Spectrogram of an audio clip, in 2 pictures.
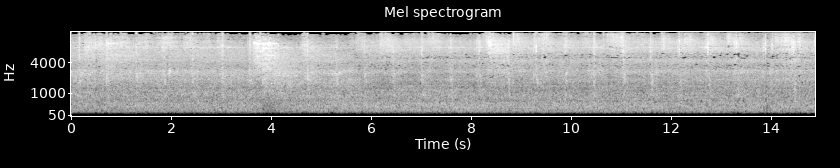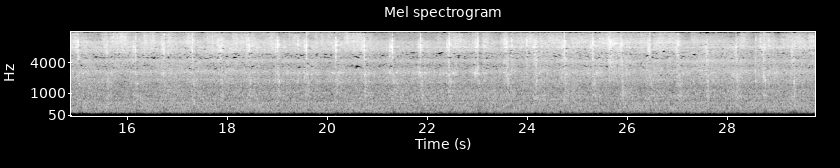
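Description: Cold pilger mill running: a steady, dense mechanical clatter of machinery and steel tubes, full of fine rapid clicks, with no let-up.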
